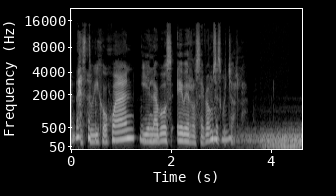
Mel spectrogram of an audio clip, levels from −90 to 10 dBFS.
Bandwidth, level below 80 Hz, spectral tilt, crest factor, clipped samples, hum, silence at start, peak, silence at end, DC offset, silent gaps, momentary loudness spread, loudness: 15.5 kHz; -48 dBFS; -4.5 dB/octave; 20 dB; under 0.1%; none; 0 s; -8 dBFS; 0 s; under 0.1%; none; 16 LU; -28 LUFS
